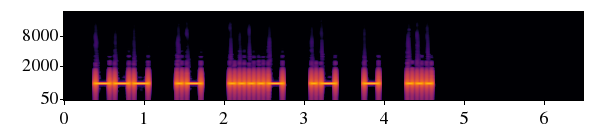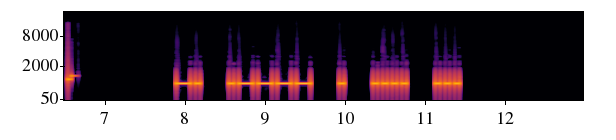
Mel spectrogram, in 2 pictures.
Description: Morse code, heard as a keyed tone, about 20 wpm, spaced as for 14 wpm, 700 Hz. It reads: OA4ATS N1EHS
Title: 069 Lesson 12g - Letter d - Call Signs 20wpm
